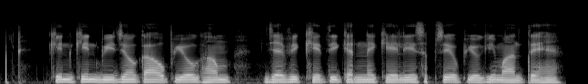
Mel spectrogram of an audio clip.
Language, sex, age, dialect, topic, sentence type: Hindi, male, 41-45, Garhwali, agriculture, question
